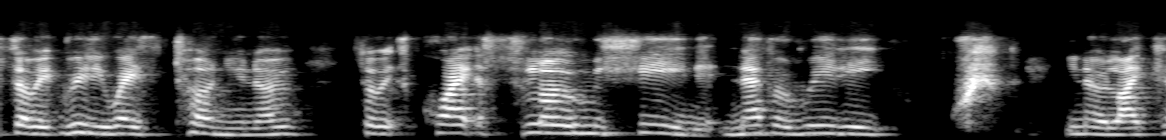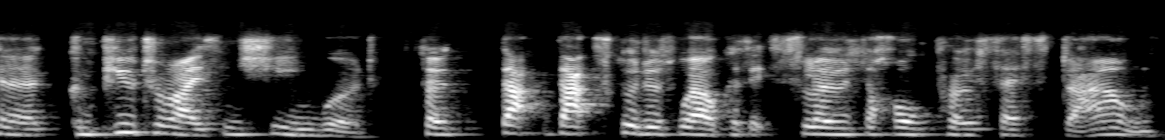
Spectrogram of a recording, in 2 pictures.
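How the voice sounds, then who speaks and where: A woman's voice: mid-range voice, moderate pace. Woman in her 40s, chatty and thoughtful, bit dull video call sound. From England. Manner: chatty, thoughtful, trailing asides with tag questions. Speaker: guest textile artist. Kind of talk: casual interview over video call. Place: home room with green walls.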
